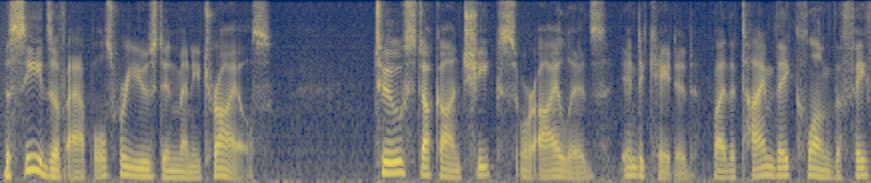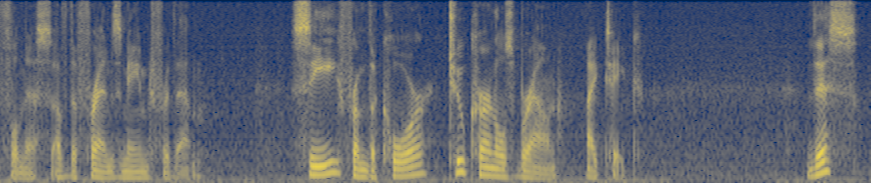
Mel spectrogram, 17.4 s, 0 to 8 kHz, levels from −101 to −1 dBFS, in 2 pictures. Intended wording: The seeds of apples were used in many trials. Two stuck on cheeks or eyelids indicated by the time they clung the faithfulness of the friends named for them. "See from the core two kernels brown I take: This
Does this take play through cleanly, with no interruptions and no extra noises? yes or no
yes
